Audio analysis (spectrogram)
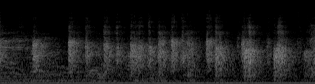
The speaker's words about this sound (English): I didn't get a hand clap in the first service. So I appreciate that. Amen. Listen, the truth of the matter is, and I wasn't looking for a hand clap anyway, but I appreciate the support.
